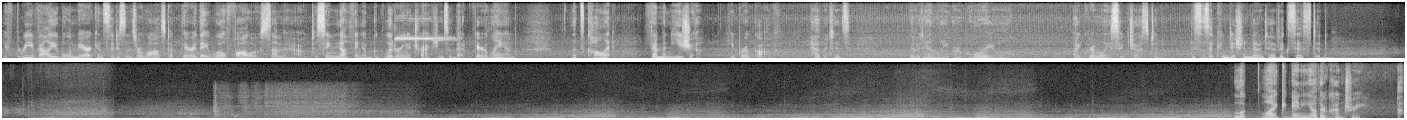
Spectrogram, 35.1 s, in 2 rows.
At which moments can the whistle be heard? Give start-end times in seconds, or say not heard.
4.9-5.8.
